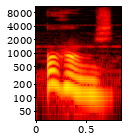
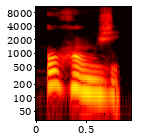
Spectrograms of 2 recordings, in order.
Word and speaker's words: orange: A escrita é idêntica, mas a pronúncia tem aquele charme francês. Oronge. Tenta sentir o som saindo um pouquinho pelo nariz no final. Oronge.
